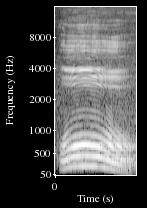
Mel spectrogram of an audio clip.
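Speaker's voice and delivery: ऊ drawn out slowly; long vowel ऊ. Shown as a demonstration. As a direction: hold ऊ long for the class. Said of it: "उ के बाद". (ऊ को खींचकर बोलें)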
